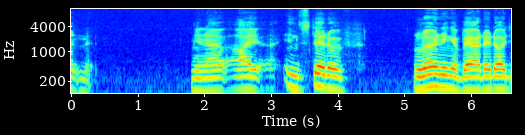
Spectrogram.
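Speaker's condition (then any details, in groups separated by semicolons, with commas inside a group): Cerebral palsy; lifelong; about 36 years with it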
